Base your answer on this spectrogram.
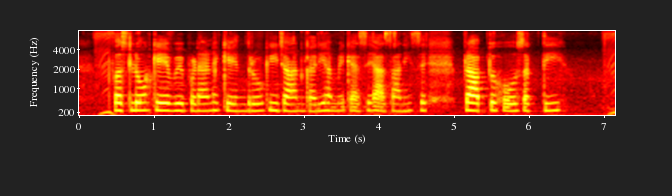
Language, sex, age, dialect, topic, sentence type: Hindi, female, 31-35, Garhwali, agriculture, question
